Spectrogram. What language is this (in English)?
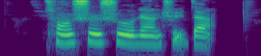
Chinese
